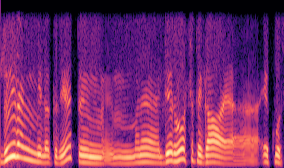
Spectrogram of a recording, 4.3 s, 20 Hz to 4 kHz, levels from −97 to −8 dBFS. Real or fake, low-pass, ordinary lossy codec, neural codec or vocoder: real; 3.6 kHz; none; none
